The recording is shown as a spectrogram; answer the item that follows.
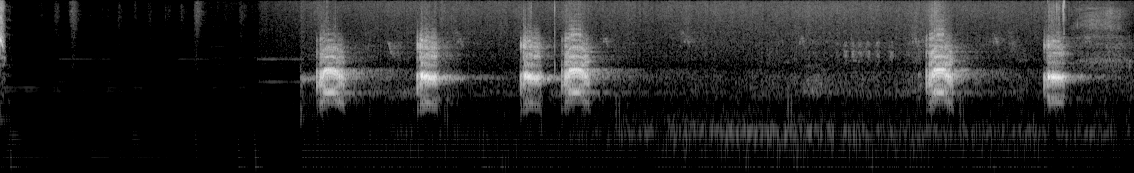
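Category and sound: bird, raven calling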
